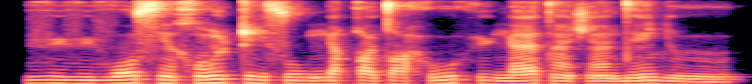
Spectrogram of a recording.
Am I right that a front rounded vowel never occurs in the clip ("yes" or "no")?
no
